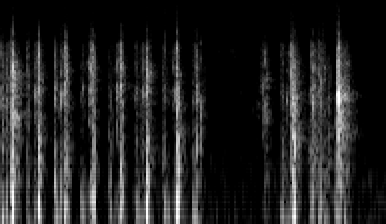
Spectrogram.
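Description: Tarot cards shuffled by hand in a quick run of crisp riffling bursts, a short pause, then a few more brisk shuffles, close and clear with no talking.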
